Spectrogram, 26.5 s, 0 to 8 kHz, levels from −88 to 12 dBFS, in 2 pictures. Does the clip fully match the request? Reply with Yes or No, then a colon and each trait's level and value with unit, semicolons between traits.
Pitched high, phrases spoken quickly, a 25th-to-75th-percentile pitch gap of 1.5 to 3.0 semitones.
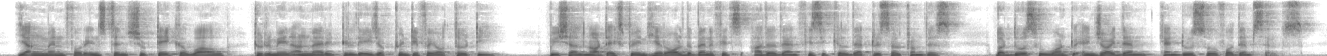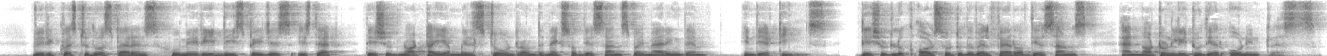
No: medium, 140 Hz; fast, 210 wpm; narrow, 2.4 semitones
